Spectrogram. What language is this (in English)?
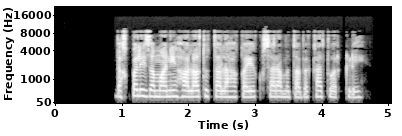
Pashto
